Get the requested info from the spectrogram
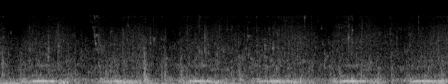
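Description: Kayak under way, driven in a steady rhythm: a low hum that swells and fades about twice a second, over water and wind noise.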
